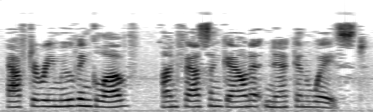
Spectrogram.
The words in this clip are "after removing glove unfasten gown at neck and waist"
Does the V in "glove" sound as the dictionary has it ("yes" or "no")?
yes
